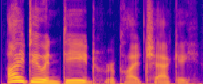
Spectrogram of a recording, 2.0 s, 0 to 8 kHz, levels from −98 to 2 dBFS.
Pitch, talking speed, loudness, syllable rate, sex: 210 Hz, 150 wpm, -17 LUFS, 4.4 syllables/s, female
